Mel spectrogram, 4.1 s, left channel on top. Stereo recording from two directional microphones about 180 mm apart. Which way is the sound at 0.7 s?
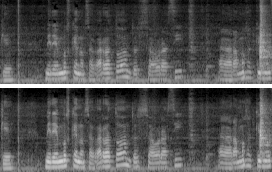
55° right (ahead or behind).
